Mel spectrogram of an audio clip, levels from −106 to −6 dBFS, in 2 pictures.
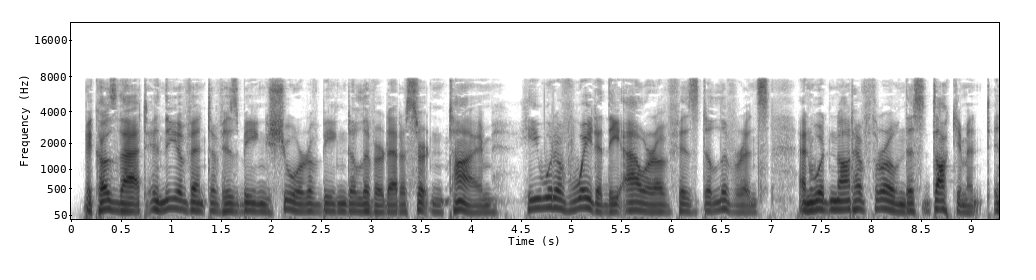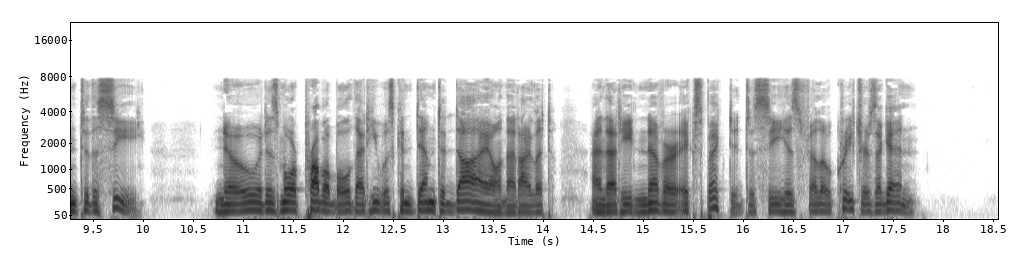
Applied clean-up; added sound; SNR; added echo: none; none; none; none.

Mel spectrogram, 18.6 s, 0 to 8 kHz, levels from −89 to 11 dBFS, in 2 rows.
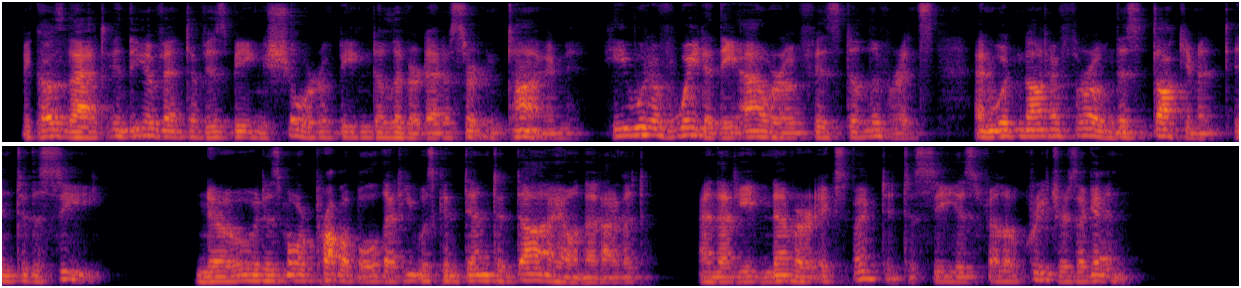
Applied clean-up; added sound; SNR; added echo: neural mask model DeepFilterNet 3.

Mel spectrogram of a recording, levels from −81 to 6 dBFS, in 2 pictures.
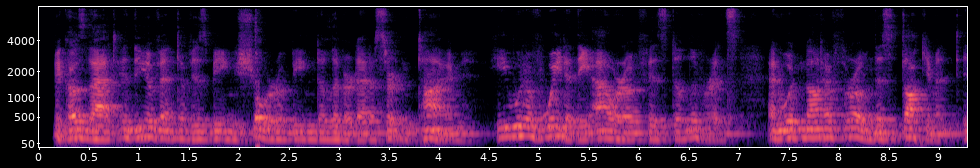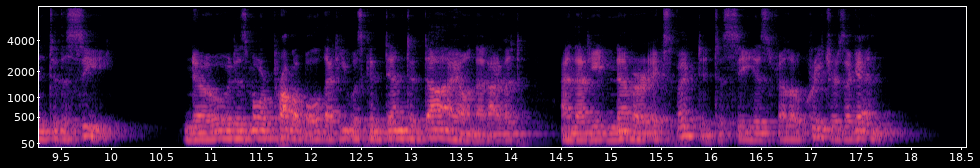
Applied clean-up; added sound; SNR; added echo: neural separator model SepFormer DNS4.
